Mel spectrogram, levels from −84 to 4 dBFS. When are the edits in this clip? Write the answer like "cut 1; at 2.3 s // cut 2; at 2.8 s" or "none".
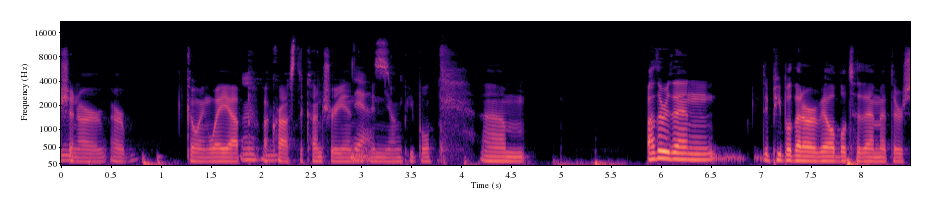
cut 1; at 5.7 s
